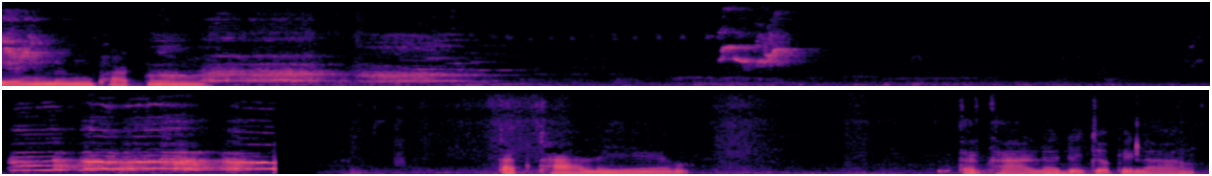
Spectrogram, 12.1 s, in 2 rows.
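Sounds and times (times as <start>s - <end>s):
birds chirping: 0.0s - 0.4s, 2.4s - 6.2s
rooster crowing: 0.7s - 2.7s, 6.1s - 7.4s.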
